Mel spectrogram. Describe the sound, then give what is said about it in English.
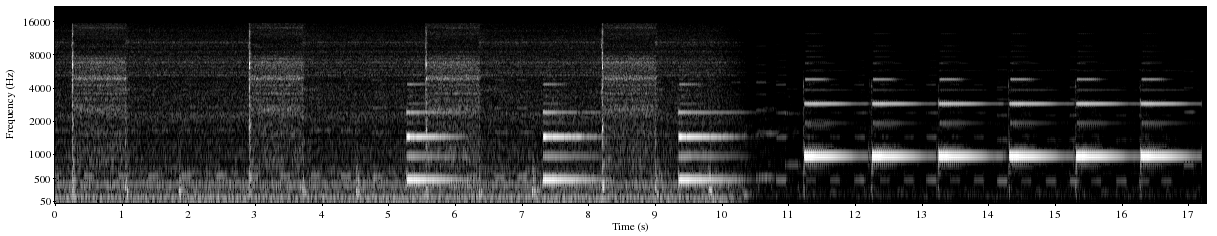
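Intensive care unit equipment beeps and alarms: steady electronic tones chime every couple of seconds over a constant mechanical hum, then a brisker alarm of bright, multi-tone beeps repeats about once a second. “Perhaps you've had the unfortunate experience of being familiar with these sounds, sounds typically heard in an intensive care unit.”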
